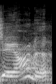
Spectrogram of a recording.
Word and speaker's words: Jayonna: Like, my name is Jayana, but it's spelled, like, I've met somebody before, their name is Jayana, pronounced Jayana, but it's spelled Jayonna. Instead of Uanna, it's Onna, so it's Jayana.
